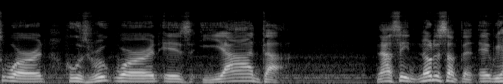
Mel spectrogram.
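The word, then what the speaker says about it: יד: demonitive right denominator from yad you know what yaddas yad or yard yard means a hand that's why it says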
